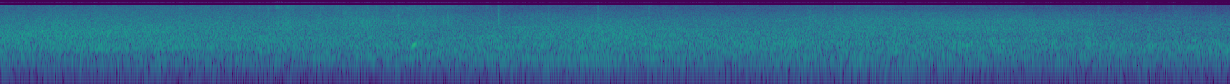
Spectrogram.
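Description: Steady hiss of rain falling on wet paving stones.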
